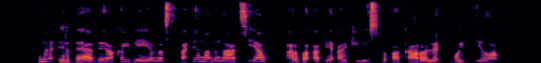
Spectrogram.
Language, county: Lithuanian, Šiauliai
